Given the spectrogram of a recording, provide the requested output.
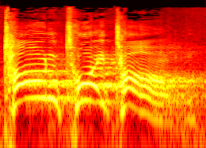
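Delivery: "Ton toi ton" pronounced deliberately, high; emphatic Greek quote. Shown as a demonstration. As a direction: draw out each word of "Ton toi ton".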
